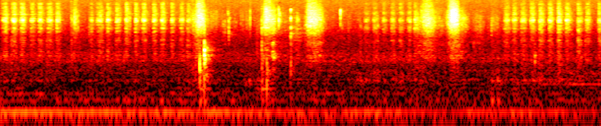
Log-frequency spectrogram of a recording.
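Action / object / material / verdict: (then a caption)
scrape / wooden colored pencil on a paper page / paper / none. A wooden colored pencil shades a flat paper coloring book page resting on a desk with quick strokes. It makes a soft, steady scratching with bright papery hiss over a low constant hum, with a sharper tap near the three-second mark and a few louder strokes after it.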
